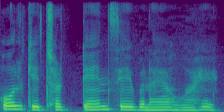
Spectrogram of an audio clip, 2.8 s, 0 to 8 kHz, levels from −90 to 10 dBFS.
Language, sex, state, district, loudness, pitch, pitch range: Hindi, female, Arunachal Pradesh, Lower Dibang Valley, -16 LUFS, 200 Hz, 190-215 Hz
